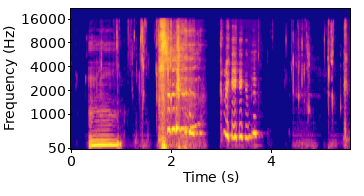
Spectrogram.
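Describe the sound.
Crunchy chewing of a cannabis edible, a 10 mg piece from a 100 mg bar, done close up as ASMR: a few loud crisp crunching bursts with short pauses, plus a brief hum and some soft mouth sounds.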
